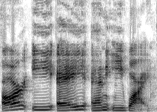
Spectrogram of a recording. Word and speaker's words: Reaney: So Hiroko Rainey or Riani. It's Reaney.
